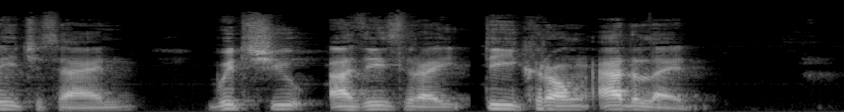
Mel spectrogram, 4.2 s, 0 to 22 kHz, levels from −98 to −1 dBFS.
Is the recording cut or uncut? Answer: cut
